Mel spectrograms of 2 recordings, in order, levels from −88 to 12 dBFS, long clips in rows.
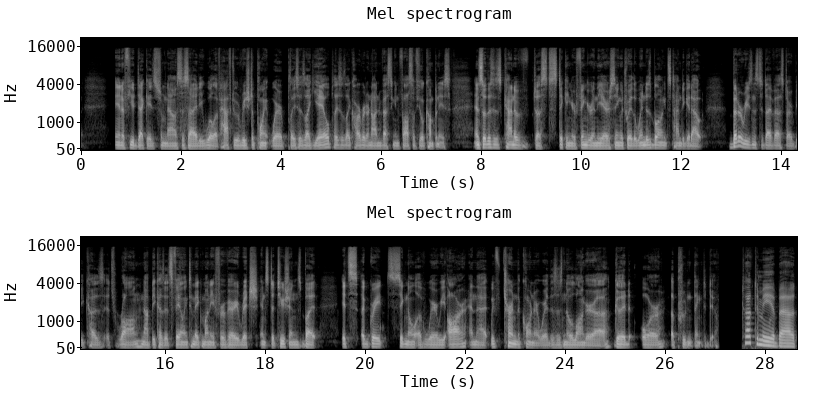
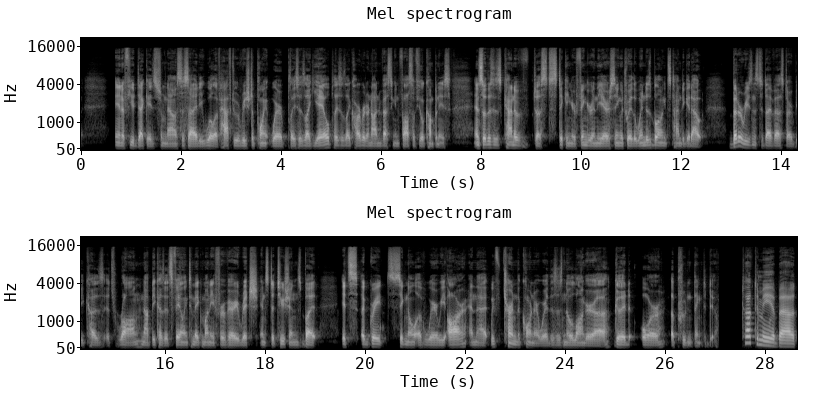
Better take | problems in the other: first | thin; very; fading below 550 Hz

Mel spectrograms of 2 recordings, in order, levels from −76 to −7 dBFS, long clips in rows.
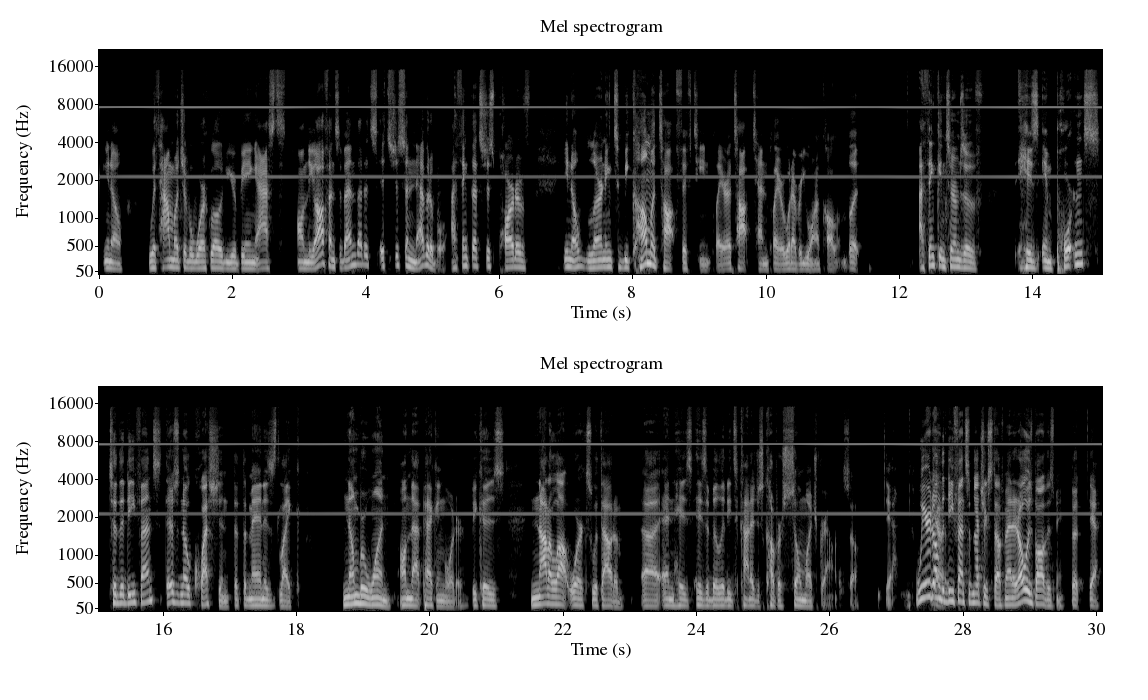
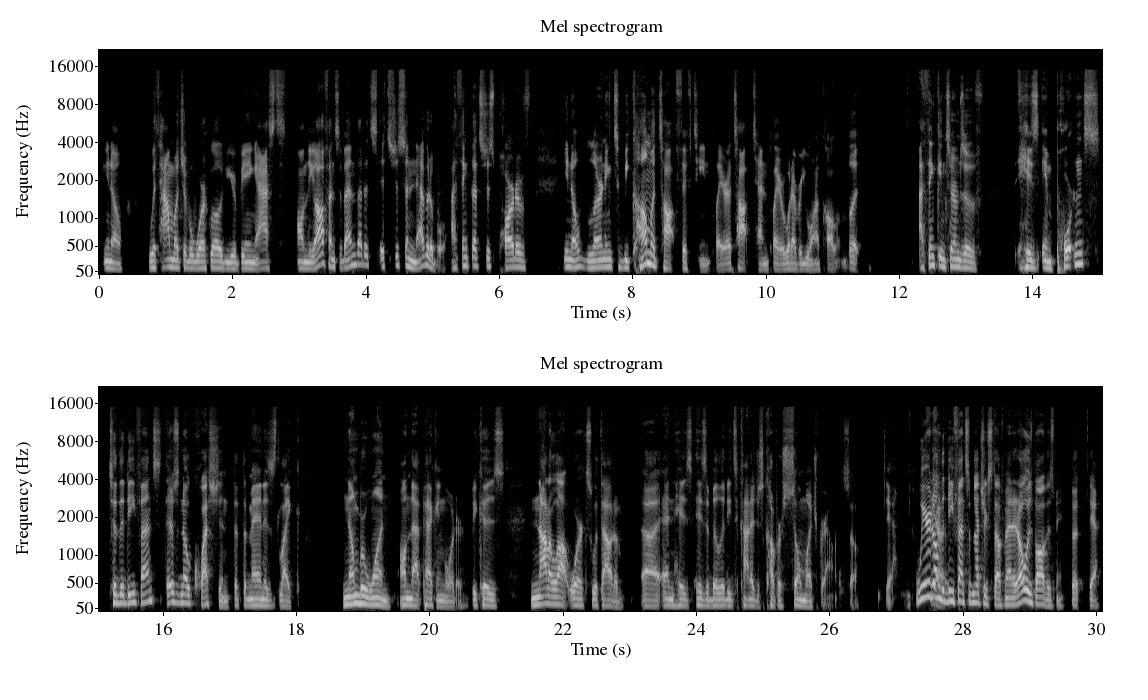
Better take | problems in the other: second | high-pitched whine; loud; throughout; 7.5 kHz, 9 dB below the speech

